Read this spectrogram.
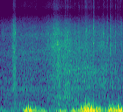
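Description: A trowel scrapes in wet cement.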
